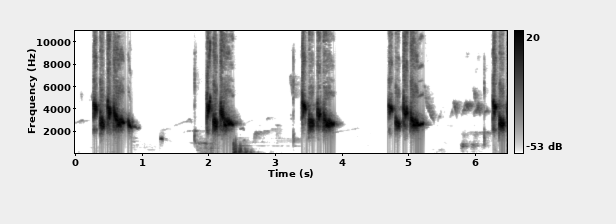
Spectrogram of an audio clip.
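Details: White-rumped shama training recording for silent birds: dry, rasping chatter bursts repeated roughly every 1.2 seconds, five in a row, with one brief low thump between them.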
